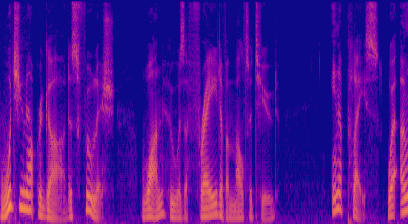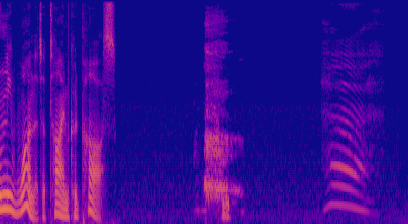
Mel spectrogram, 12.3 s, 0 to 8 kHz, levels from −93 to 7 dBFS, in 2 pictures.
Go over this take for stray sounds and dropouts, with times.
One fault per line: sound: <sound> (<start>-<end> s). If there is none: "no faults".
sound: sigh (9.0-9.8 s)
sound: sigh (10.9-11.9 s)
